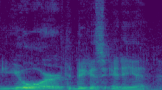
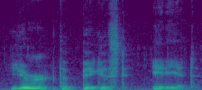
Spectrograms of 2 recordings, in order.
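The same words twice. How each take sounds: First: You're raised and drawn out; stress on You're. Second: Said in the usual way. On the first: Acted. Pointing out the commenter's misspelling, You're heavily stressed. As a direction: lean hard and long on You're. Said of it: "Daniel Catt did the same thing". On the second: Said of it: "Here's what he says".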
